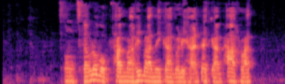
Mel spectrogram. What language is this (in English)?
Thai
